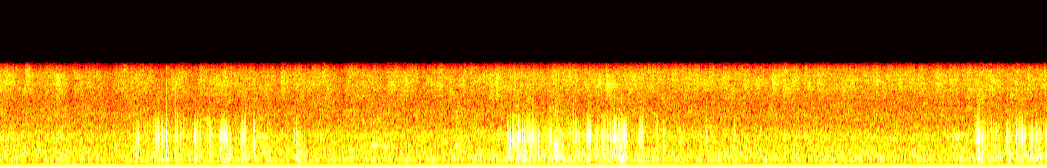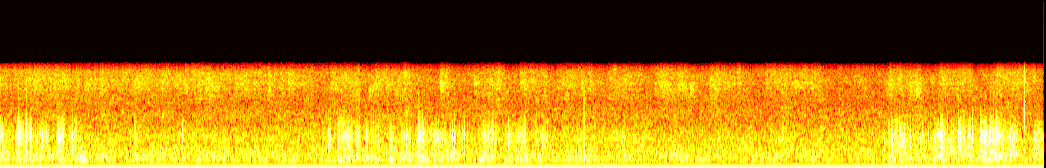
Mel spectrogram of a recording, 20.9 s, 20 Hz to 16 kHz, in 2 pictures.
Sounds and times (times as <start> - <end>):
Domestic animals, pets: 0.8 - 18.7, 19.3 - 20.9.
